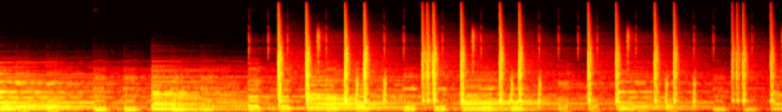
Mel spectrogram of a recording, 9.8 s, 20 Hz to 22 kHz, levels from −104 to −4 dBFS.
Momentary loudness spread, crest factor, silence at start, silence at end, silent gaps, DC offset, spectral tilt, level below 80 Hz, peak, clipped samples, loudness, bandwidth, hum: 12 LU; 20 dB; 0 s; 0 s; none; under 0.1%; -4.5 dB/octave; -54 dBFS; -6 dBFS; under 0.1%; -26 LUFS; over 20 kHz; none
